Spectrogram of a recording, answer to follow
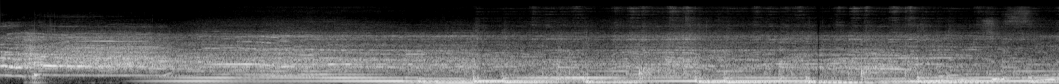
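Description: Live concert music in a large hall: the crowd cheers and whoops, then about a second in a song starts with sustained low chords that change every second or so, with shouting and singing voices over them.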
